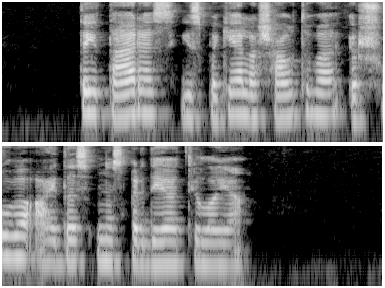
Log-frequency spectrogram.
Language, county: Lithuanian, Kaunas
